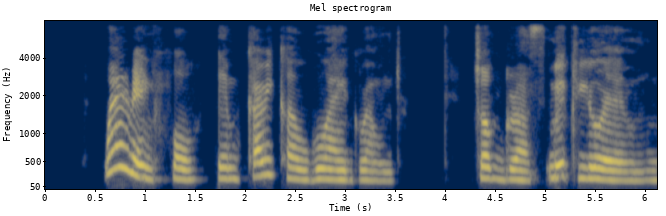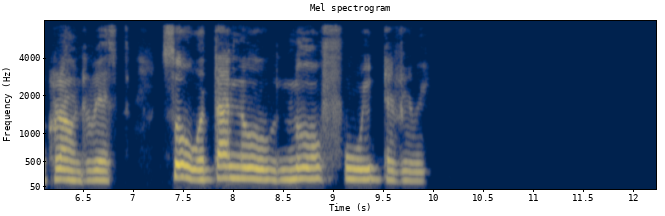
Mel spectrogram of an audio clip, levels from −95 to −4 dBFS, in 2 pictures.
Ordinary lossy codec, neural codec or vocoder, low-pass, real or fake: none; codec, 16 kHz, 2 kbps, FreqCodec, larger model; 7.2 kHz; fake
